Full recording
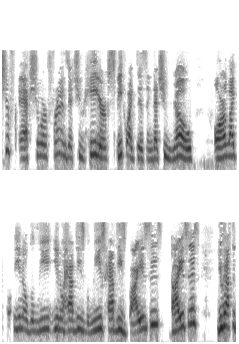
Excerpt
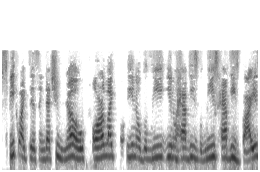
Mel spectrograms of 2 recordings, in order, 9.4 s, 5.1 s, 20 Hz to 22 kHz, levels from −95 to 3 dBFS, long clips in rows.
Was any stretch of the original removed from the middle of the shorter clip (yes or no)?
yes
